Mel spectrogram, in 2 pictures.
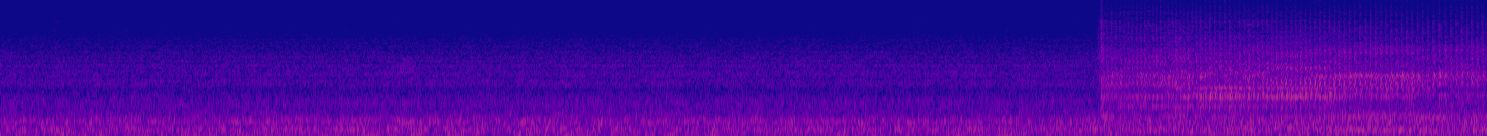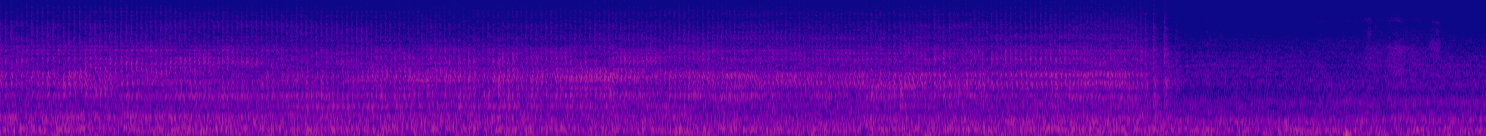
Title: GMG making loud noise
